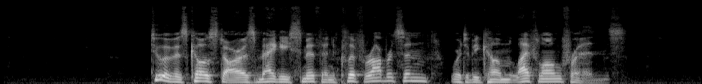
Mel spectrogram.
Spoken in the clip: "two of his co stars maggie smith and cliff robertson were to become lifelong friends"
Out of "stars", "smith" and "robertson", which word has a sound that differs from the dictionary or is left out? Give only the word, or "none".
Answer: none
